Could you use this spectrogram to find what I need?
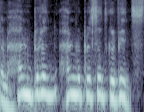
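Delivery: put-on Arabic accent. Repeating what Salah said at the end of last season, Salah impression, Arabic accent. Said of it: "like an Arabic accent".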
